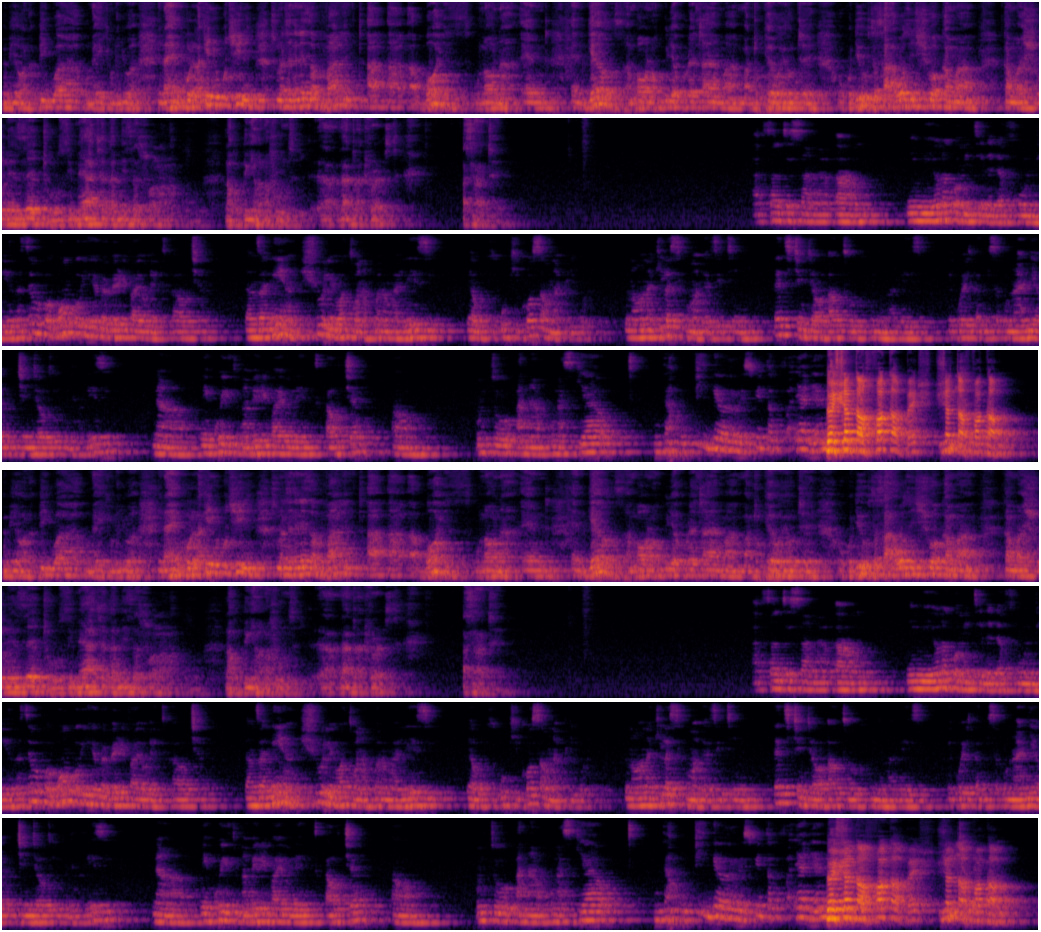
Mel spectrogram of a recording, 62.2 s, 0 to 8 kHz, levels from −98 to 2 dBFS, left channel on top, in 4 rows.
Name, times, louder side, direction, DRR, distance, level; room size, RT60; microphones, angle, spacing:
voice 1, 0.0-21.8 22.5-23.0, equal, 20° left, -2 dB, 1.0 m, -41 dB
voice 2, 26.8-28.5 29.1-34.2 34.7-37.6 38.1-39.9 40.4-42.3 42.7-45.0 45.3-48.3 48.9-52.1 52.5-52.9 53.8-55.7 56.4-59.4 60.7-61.7, equal, 50° right, -4 dB, 1.8 m, -42 dB
voice 3, 59.0-60.5 60.8-61.6, left 3 dB, 55° left, 6 dB, 0.5 m, -27 dB
6.3 x 3.5 x 4.2 m, 1.1 s
head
